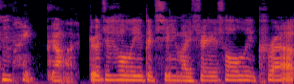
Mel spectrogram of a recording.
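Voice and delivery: speaking while choking back, stifling laughter. Reacting to a rare card pull, holding back laughter. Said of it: "I'm laughing so hard right now, but I'm trying to keep it down".

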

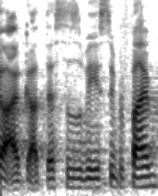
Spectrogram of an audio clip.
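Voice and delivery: usual speaking voice

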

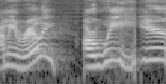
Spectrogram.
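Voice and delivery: a touch of dry, light sarcasm. Retelling Peter's answer to the people questioning him: imitating Peter's sarcasm. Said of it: "he's a little sarcastic at first".

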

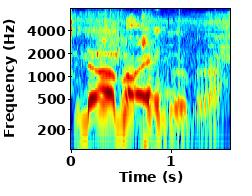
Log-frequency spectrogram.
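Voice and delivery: low, sad, depressed voice. Answering when asked if you're good, sounding depressed. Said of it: "you sound depressed".

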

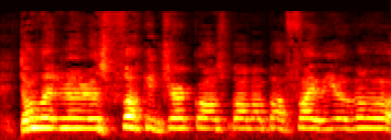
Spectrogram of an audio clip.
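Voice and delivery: very high, shrill, screaming tirade. Retelling a woman screaming at him over the phone; retelling someone screaming. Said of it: "she's screaming in the goddamn phone".

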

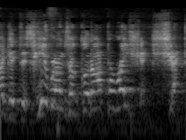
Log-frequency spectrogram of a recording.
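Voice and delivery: very high-pitched, slow, furious angry rant. A man confronts Nick about how his guys talk about him, angry. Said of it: "Why are you so angry?".

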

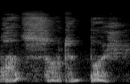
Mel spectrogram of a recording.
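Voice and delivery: soft, quiet whispered aside. Narrator reads a character's aside to his friend: whispered. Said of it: "whispered Pooh to Piglet".

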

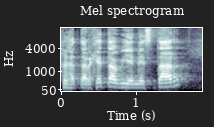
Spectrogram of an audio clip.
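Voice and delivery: laughing while speaking. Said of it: "perdón que me dio risa por lo de la tarjeta Bienestar".

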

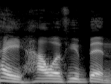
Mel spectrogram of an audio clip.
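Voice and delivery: loud voice. Demonstrating an opener to a woman in a group, said loudly. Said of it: "And I'll say that loudly".

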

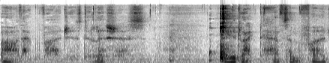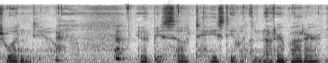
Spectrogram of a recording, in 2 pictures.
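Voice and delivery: hushed, very soft, very quiet, coaxing ASMR voice. Eating fudge and joking to viewers, doing some ASMR: mock ASMR voice. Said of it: "I'm gonna do some A S M R on you guys".

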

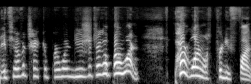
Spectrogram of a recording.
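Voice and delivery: rushed, rattled-off fast talk. Streamer opening a game video to viewers, talking really fast. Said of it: "Sorry, I'm talking really fast".

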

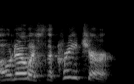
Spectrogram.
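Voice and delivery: unconvincing fright, high, loud. Reacting to a creature appearing, not sounding scared at all. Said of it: "you really don't sound very scared".

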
